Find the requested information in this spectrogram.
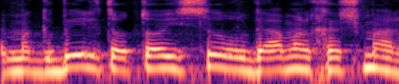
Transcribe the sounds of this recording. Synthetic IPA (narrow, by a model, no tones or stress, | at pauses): maɡbilet̪ot̪o̞isuʁɡamalχaʃmal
